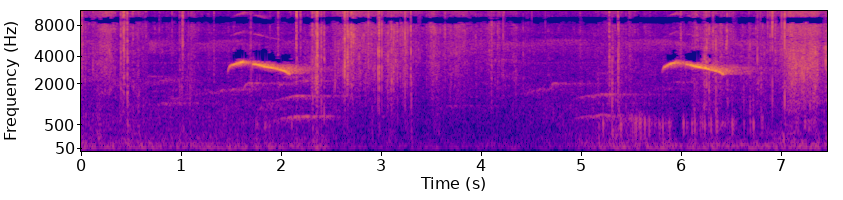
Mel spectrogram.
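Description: A forest bird calls twice, about four seconds apart: each call is a clear whistle slurring downward, followed by a few fainter, lower notes. Faint rustles and clicks come from hands working in the wet leaf litter.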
